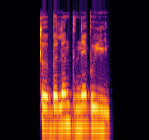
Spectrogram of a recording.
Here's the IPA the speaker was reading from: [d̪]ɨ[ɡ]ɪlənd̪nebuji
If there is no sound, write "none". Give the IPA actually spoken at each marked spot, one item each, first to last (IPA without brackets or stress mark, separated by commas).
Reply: t̪, b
